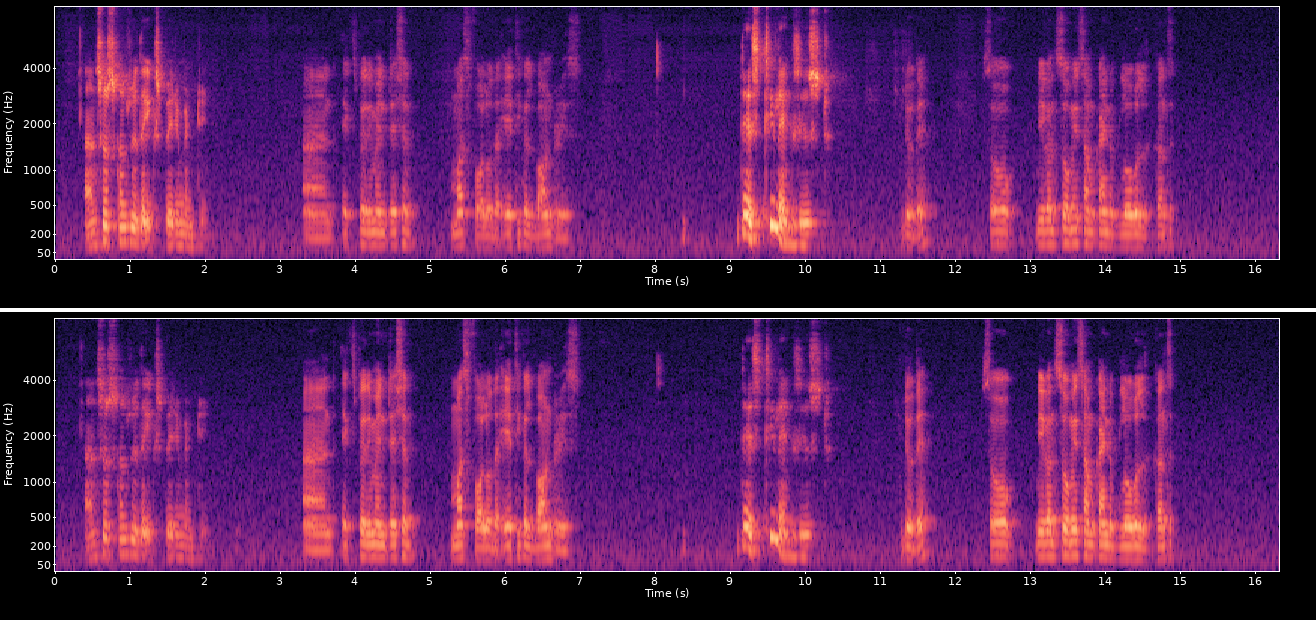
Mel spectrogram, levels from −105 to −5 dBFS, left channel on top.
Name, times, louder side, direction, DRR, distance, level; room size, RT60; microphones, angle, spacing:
voice 1, 0.4-2.0 9.1-10.3, left 7 dB, 85° left, 0.3 m, -24 dB
voice 2, 3.3-4.8 5.3-7.0 11.3-11.7 12.4-14.9, right 4 dB, 70° right, 0.5 m, -29 dB
3.1 x 2.0 x 2.7 m
head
